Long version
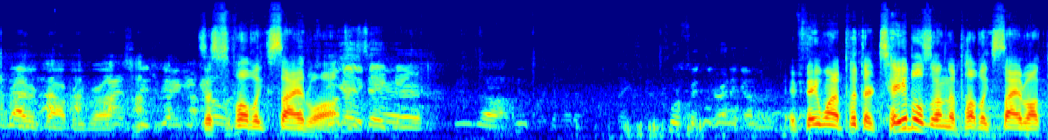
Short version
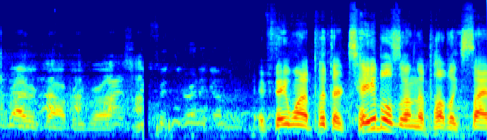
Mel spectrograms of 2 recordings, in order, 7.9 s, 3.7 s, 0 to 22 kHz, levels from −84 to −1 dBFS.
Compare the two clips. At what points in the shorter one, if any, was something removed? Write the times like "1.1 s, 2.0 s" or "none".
1.2 s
